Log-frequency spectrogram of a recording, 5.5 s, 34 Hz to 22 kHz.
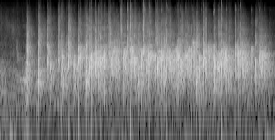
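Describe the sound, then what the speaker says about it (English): An audience claps for a presenter at the IMPAKT media art event in 2014. Sharp individual claps start sparse, swell into dense applause that fills the room, then thin out again toward the end. "Please, warm applause for Otti Virasari."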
